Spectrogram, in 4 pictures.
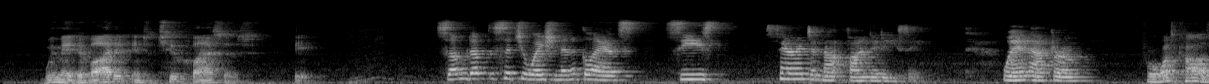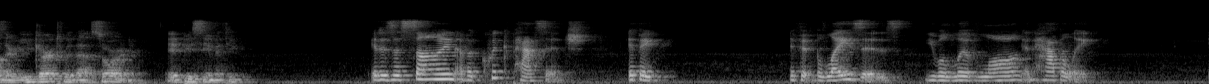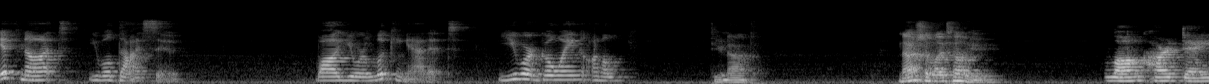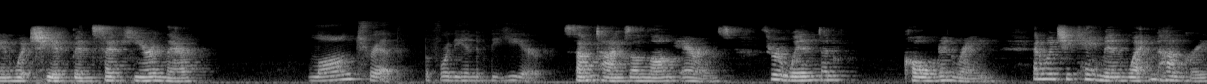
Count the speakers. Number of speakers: five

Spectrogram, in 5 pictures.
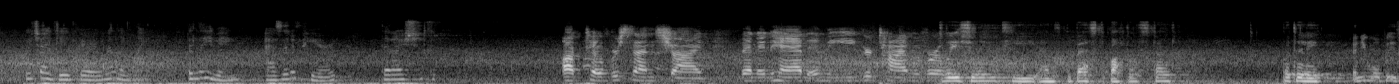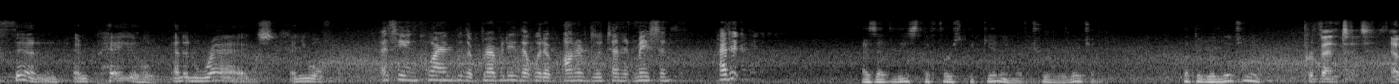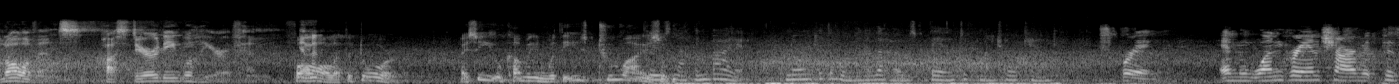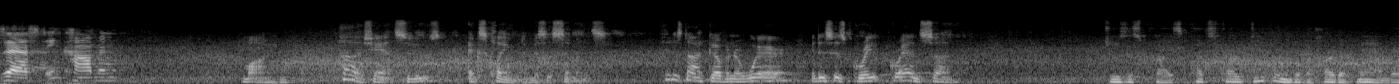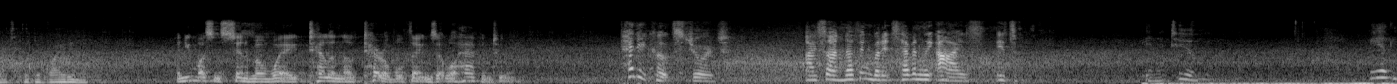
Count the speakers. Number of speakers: seven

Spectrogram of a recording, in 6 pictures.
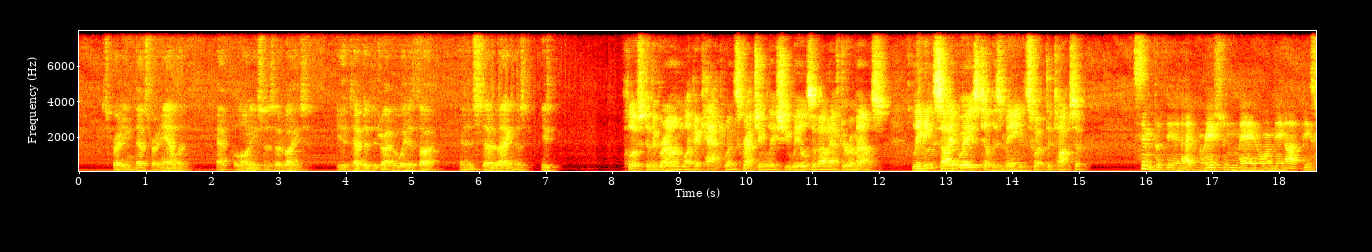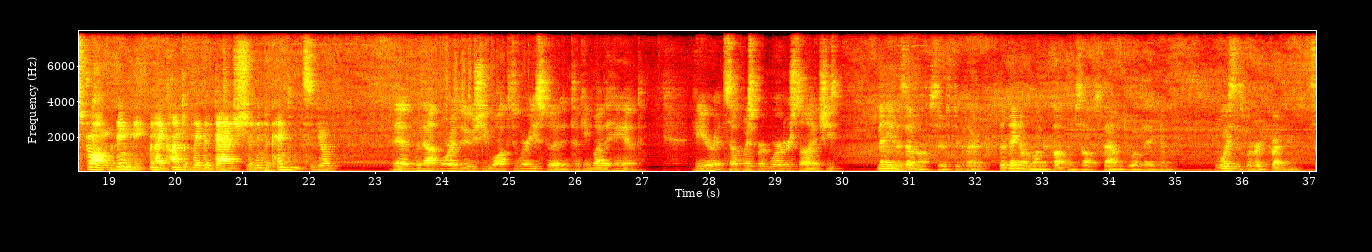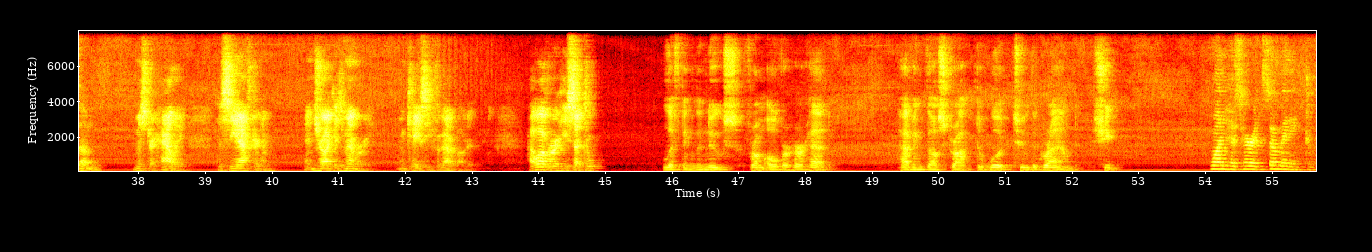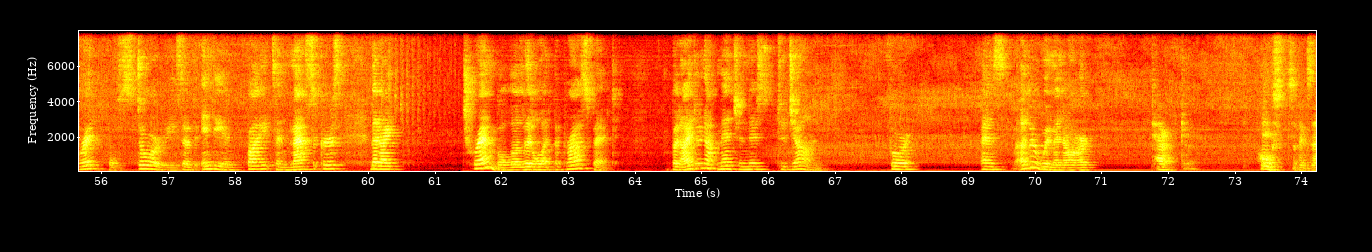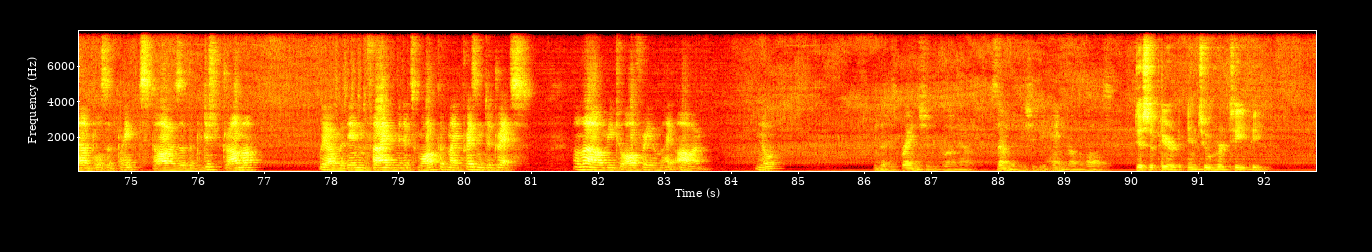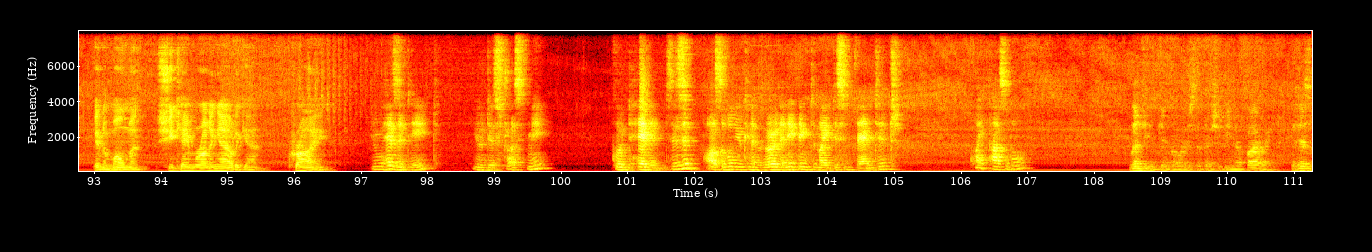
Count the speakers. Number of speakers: eight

